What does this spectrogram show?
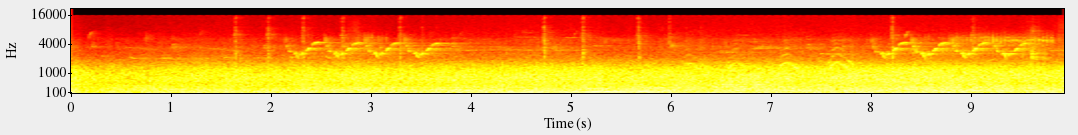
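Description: A songbird calls two quick runs of repeated chirps, about 2 seconds in and again near the end, over a loud, steady rushing noise.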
